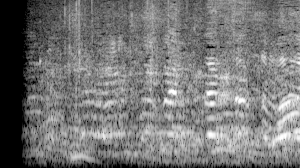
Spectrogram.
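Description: Several men's voices talking and chattering at once, after a short dropout at the very start.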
